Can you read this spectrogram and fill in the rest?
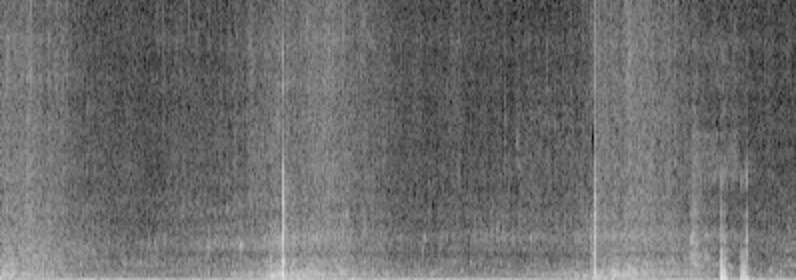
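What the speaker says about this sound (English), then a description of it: "The waves are getting stronger." Sea waves splash against rocks and a boat at Piran, with a constant wash of surf and two sharp slaps of spray that carry over murmuring voices.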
